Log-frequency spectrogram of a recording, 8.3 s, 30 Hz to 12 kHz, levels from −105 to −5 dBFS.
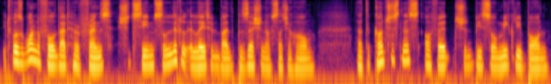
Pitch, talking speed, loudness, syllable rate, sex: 115 Hz, 205 wpm, -19 LUFS, 5.3 syllables/s, male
